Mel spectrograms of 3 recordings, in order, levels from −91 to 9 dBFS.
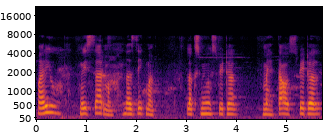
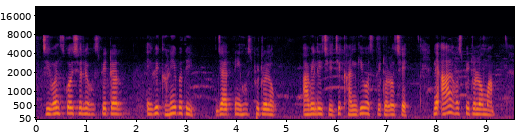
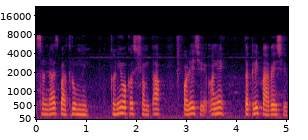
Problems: constant background noise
